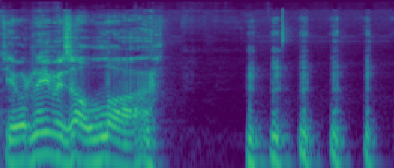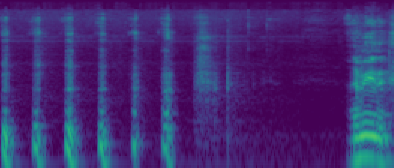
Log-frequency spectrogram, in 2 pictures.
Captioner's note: Ketawa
